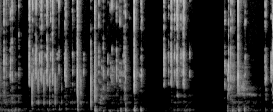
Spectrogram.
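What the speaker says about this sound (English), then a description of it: "I am bad at typing." Someone types on a computer keyboard, close by, in irregular bursts of rapid key clicks separated by short pauses, with no talking over them.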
